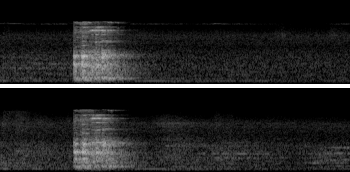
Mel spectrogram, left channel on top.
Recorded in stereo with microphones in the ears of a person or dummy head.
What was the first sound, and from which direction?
Dishes clattering, 25° left (ahead or behind).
